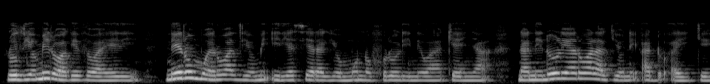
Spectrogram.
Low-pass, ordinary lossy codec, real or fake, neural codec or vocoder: 7.2 kHz; none; real; none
